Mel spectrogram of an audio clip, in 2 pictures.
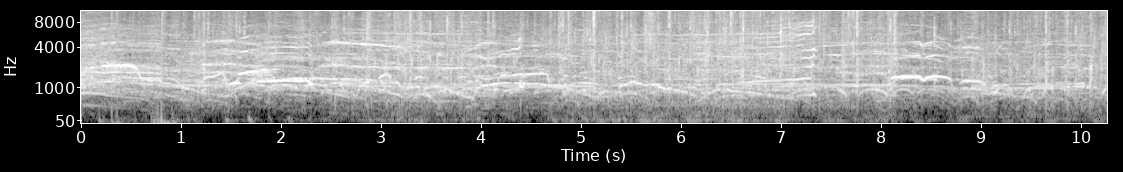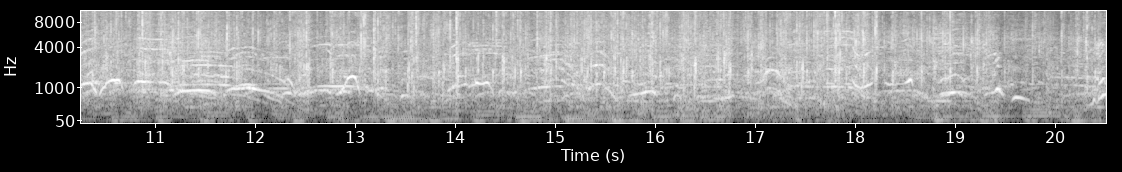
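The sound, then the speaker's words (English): A large crowd of family and friends at the Nova, watching the Oscar announcement for Harvey, shrieks and cheers nonstop, many excited voices overlapping in high squeals and shouts, loud, with scattered clapping mixed into the din. “And to hear them all shrieking and crying.”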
